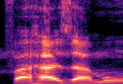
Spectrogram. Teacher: Jadi kalau kita membaca Al-Quran, kita perhatikan kalau ada huruf waw, ada tanda sukun, sebelum waw sukun itu ada huruf yang memiliki tanda baca dhammah. Nah, maka huruf yang memiliki tanda baca dhammah ini dibaca panjang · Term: mad tabi'i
